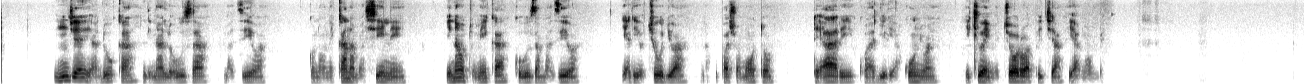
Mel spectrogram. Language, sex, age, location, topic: Swahili, male, 18-24, Dar es Salaam, finance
